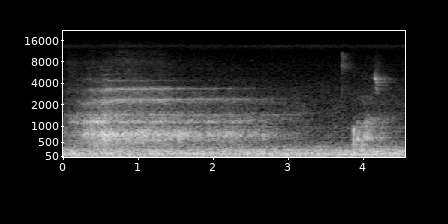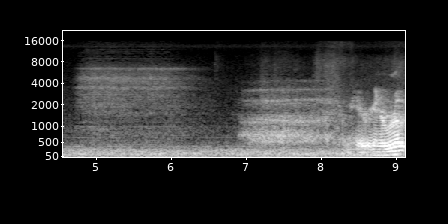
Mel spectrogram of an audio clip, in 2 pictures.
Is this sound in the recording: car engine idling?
no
